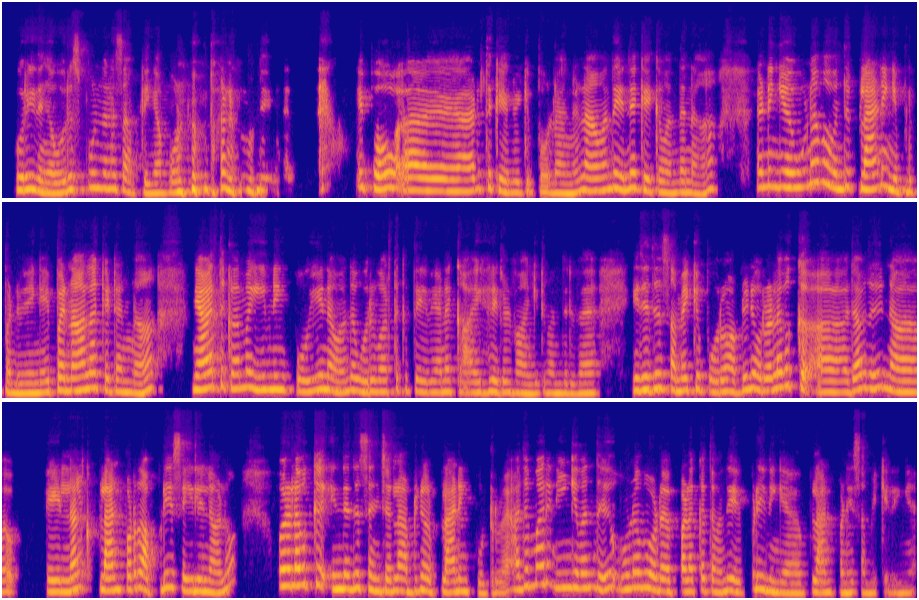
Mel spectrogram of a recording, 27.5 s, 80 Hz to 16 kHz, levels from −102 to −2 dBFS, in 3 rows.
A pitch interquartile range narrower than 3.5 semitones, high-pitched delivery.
No: average, 4.6 semitones; high, 220 Hz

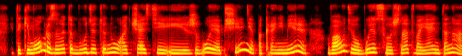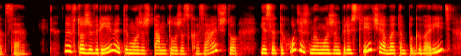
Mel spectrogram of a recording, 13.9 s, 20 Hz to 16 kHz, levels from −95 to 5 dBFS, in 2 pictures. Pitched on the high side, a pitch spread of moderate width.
Yes: high, 225 Hz; average, 3.3 semitones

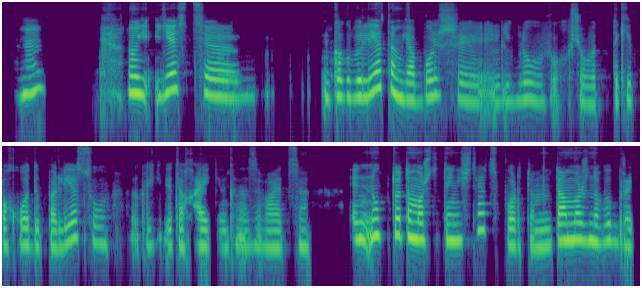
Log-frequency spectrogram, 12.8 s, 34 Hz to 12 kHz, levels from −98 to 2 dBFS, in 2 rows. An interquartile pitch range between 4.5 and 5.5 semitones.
Yes: average, 5.2 semitones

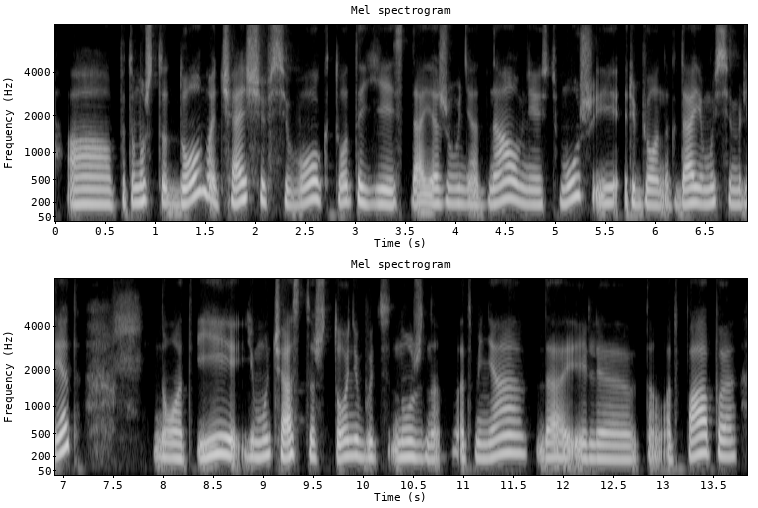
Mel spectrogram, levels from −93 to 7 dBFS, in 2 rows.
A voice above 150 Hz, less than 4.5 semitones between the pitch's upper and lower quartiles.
Yes: high, 190 Hz; average, 2.8 semitones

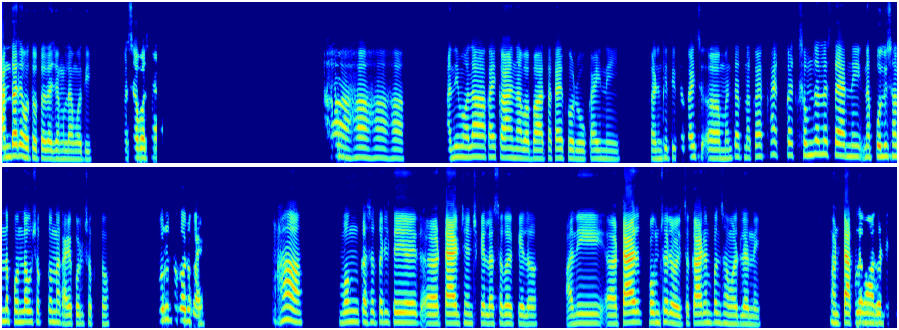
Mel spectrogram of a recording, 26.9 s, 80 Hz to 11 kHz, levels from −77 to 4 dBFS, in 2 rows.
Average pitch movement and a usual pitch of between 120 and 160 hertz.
No: average, 3.0 semitones; high, 190 Hz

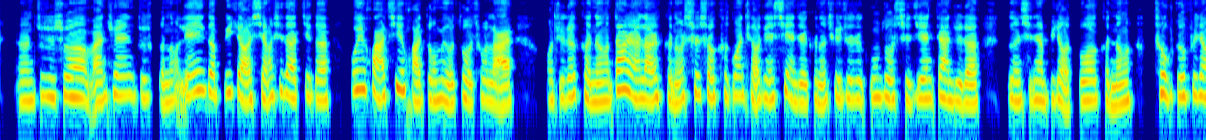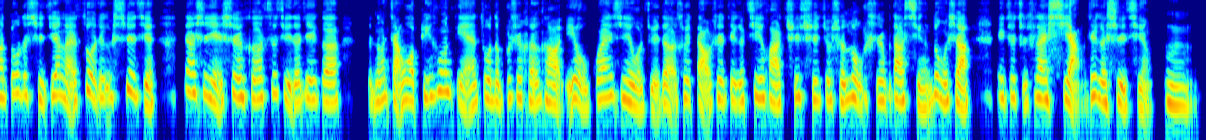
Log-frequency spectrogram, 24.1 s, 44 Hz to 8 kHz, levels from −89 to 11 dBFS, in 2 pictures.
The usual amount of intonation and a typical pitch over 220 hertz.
No: average, 3.3 semitones; high, 205 Hz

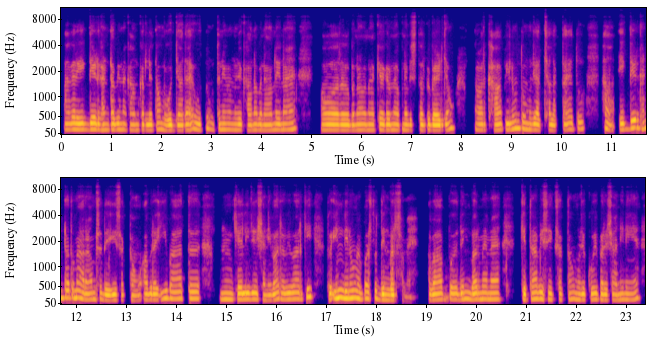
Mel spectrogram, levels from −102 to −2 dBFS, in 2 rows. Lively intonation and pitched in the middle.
No: average, 2.7 semitones; medium, 150 Hz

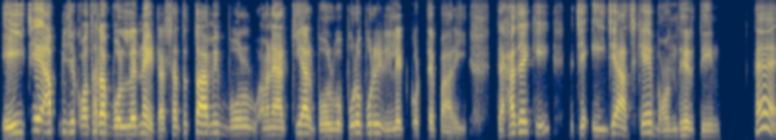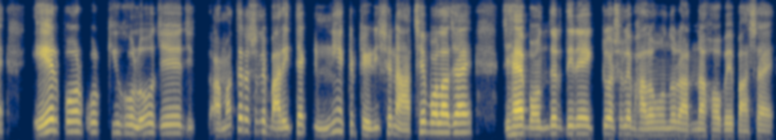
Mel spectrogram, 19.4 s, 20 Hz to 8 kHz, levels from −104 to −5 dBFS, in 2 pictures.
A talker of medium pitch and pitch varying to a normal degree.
No: medium, 165 Hz; wide, 5.9 semitones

